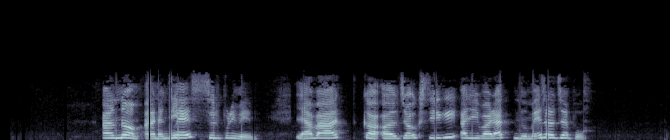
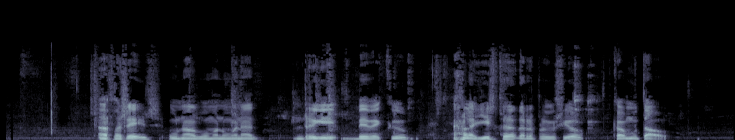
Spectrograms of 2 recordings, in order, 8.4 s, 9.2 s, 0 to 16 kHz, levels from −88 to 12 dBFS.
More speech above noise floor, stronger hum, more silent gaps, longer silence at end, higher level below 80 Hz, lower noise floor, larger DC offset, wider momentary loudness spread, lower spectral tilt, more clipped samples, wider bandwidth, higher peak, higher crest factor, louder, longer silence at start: first, 53 dB vs 37 dB; neither; neither; first, 1.05 s vs 0.9 s; about the same, -54 dBFS vs -56 dBFS; first, -69 dBFS vs -60 dBFS; neither; second, 10 LU vs 14 LU; second, -3 dB/octave vs -6 dB/octave; neither; second, 7.8 kHz vs 10.5 kHz; about the same, -2 dBFS vs -2 dBFS; second, 16 dB vs 22 dB; first, -16 LUFS vs -23 LUFS; first, 1.3 s vs 1.15 s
